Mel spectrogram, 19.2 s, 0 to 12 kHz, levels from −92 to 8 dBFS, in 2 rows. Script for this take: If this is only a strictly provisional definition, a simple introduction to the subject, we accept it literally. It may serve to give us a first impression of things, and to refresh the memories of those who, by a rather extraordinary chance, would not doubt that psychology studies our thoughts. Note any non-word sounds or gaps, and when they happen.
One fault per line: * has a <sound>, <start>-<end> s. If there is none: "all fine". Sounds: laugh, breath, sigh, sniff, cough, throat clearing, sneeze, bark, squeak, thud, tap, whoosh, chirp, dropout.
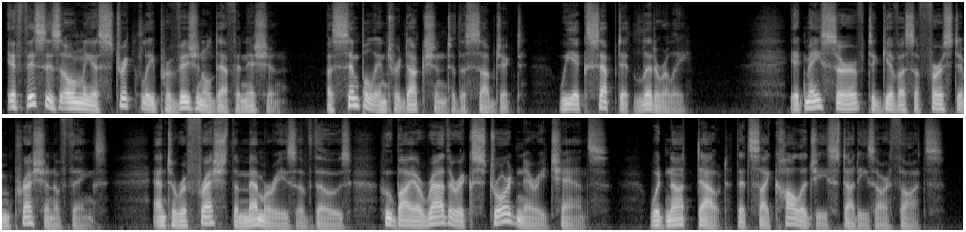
all fine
